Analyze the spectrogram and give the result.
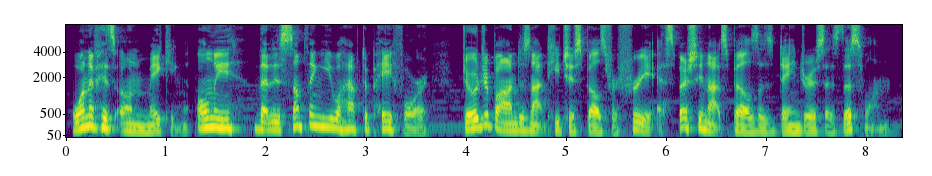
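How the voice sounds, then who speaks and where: A man reads game dialogue as a courteous, scholarly cat-man who trains players in spells, speaking formally and referring to himself in the third person. He sounds pleased and eager, with a medium-pitched voice, big pitch swings, and a brisk pace over soft background music.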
